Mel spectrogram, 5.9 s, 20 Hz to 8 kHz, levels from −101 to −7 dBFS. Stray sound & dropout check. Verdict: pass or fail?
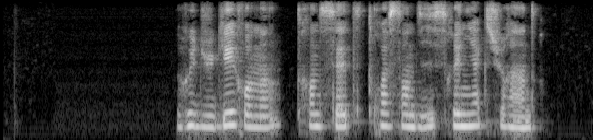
pass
